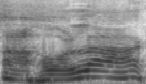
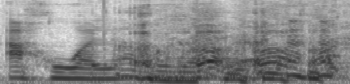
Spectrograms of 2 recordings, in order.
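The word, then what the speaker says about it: ojalá: Ajolá, que esto sería para que pensemos un ching. No se dice ajolá, se dice ajualá.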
